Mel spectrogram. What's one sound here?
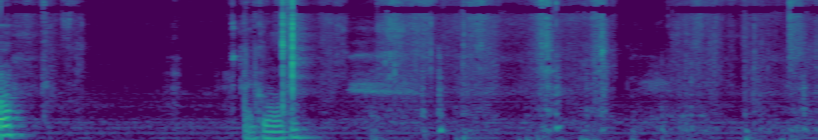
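Trading cards flick and rustle as they are dealt onto a table.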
